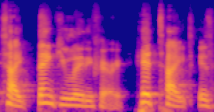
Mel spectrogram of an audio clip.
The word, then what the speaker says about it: Hittite: fittest sight hit type thank you lady ferry Hittite is how you say that word flaafy points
